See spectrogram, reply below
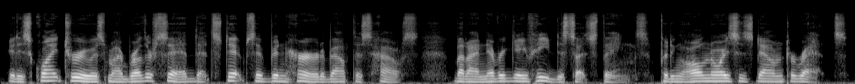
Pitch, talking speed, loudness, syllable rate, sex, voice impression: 130 Hz, 210 wpm, -18 LUFS, 4.7 syllables/s, male, masculine, slightly old, slightly muffled, slightly raspy, slightly calm, slightly mature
